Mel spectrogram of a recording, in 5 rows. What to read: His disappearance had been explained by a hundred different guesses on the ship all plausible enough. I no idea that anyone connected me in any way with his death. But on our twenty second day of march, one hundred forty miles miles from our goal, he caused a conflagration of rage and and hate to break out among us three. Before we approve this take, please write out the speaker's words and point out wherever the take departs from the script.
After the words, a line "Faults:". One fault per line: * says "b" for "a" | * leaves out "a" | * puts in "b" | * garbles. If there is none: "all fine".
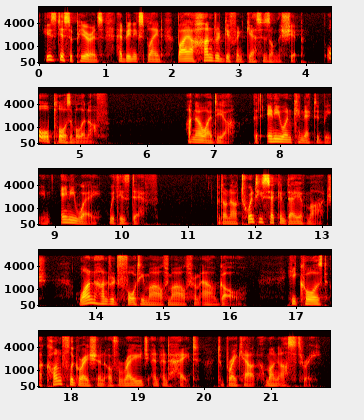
His disappearance had been explained by a hundred different guesses on the ship all plausible enough. I no idea that anyone connected me in any way with his death. But on our twenty second day of march, one hundred forty miles miles from our goal, he caused a conflagration of rage and and hate to break out among us three.
Faults:
all fine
